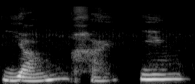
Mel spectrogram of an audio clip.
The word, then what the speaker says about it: Yanghaiying: Same pronunciation, yang. Hai is a little bit like a hi. Ying is like a Ying.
